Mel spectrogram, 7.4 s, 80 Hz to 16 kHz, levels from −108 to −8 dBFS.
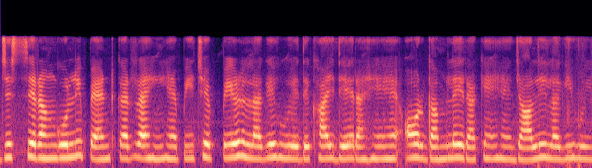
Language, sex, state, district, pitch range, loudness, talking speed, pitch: Hindi, female, Bihar, Kishanganj, 235-250 Hz, -19 LUFS, 180 wpm, 240 Hz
